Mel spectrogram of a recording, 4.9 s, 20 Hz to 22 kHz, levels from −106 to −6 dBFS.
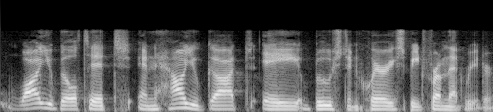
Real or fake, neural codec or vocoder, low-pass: fake; codec, 16 kHz in and 24 kHz out, 2.2 kbps, FireRedTTS-2 codec; 7.2 kHz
